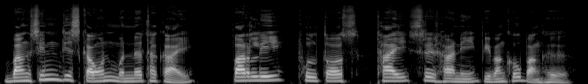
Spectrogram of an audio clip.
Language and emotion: Bodo, neutral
